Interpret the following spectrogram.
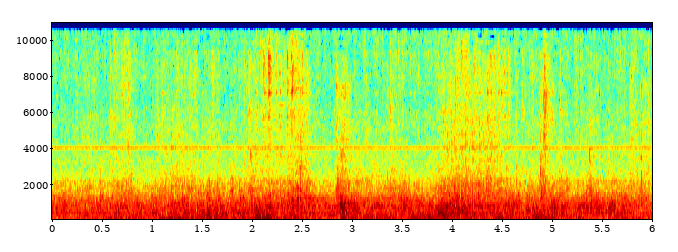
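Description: Cabin noise of the Kirakira Uetsu, a 485-series electric train, running at speed: a steady rumble of wheels on rail with a few sharp clicks, swelling slightly in the middle as it runs through a station.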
